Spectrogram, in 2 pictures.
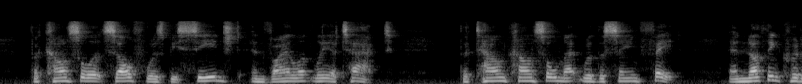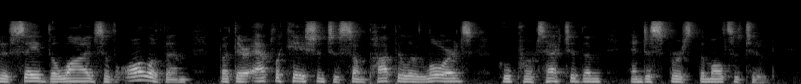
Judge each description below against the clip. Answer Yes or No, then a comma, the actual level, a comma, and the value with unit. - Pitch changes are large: No, average, 3.1 semitones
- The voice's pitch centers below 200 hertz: Yes, medium, 140 Hz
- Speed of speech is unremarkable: Yes, average, 155 wpm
